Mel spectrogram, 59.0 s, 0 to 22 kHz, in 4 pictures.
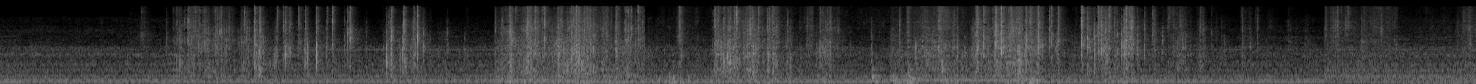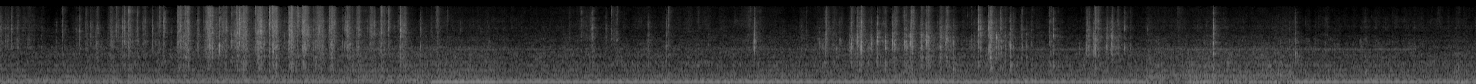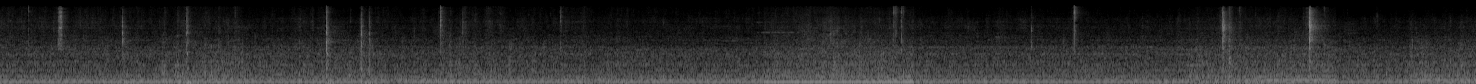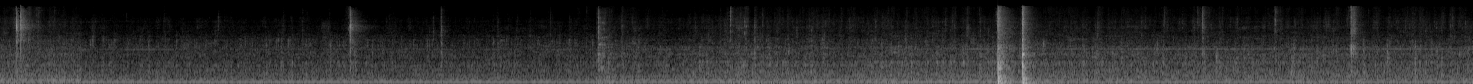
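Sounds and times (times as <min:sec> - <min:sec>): electric cooktop humming: 0:00.0 - 0:59.0
water boiling in a pot: 0:01.5 - 0:59.0
packet crinkling and rustling: 0:01.6 - 0:19.2, 0:20.4 - 0:26.2.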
